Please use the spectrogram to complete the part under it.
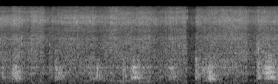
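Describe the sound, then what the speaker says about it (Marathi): Chicken pieces fry in a pan for a Marathi chicken rassa, giving a steady close-up sizzle broken by soft scraping stirs, with no voices. "छान रीतीने फ्राय झाले।"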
